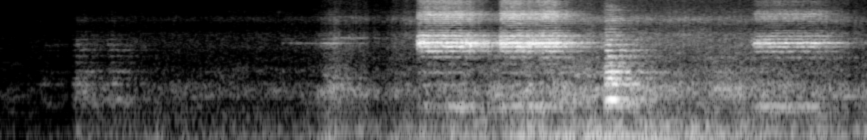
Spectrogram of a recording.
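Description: Vehicle horns honking in several loud blasts over a low traffic rumble. The rumble comes in about half a second in, and the honks start about three seconds in.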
